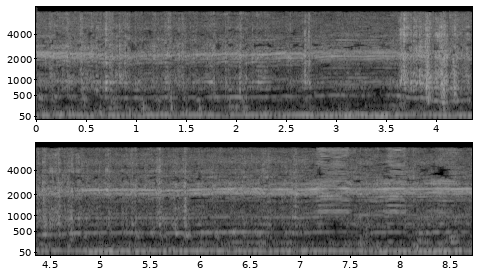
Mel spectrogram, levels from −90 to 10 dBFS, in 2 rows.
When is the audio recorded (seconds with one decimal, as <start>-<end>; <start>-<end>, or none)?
0.0-6.1; 6.6-8.7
